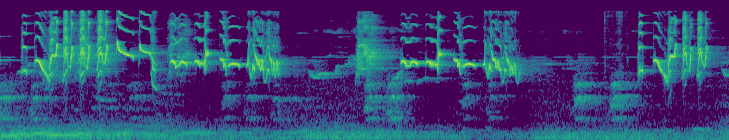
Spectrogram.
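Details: Oriental magpie-robin master recording meant to set other magpie-robins singing morning, noon and night: loud bursts of sharp rising and falling whistles and rapid chirps in rhythmic phrases, with short pauses between bursts.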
